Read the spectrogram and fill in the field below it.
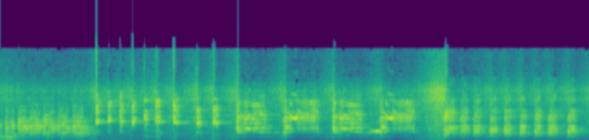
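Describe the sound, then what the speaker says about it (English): Animatronic birds in the Tiki Room show break into a loud, frenzied chorus of squawks and honks, rapid overlapping calls piling up close by and alone. "Suddenly, the treetops explode in a frenzy of outraged birds."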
